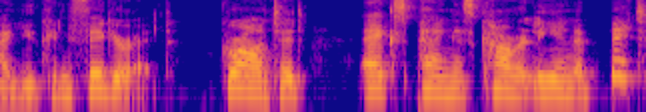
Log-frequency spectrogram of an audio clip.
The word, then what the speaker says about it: Xpeng: Sticking with Chinese brands, Xpeng, and yes, that is the official Western pronunciation of the company's name, Xpeng, has just loaded a transporter with the first G3 crossovers to head to Europe.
